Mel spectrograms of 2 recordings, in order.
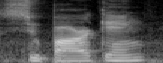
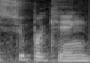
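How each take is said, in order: First: It is said in a Japanese accent. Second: It is said in a plain English accent.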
